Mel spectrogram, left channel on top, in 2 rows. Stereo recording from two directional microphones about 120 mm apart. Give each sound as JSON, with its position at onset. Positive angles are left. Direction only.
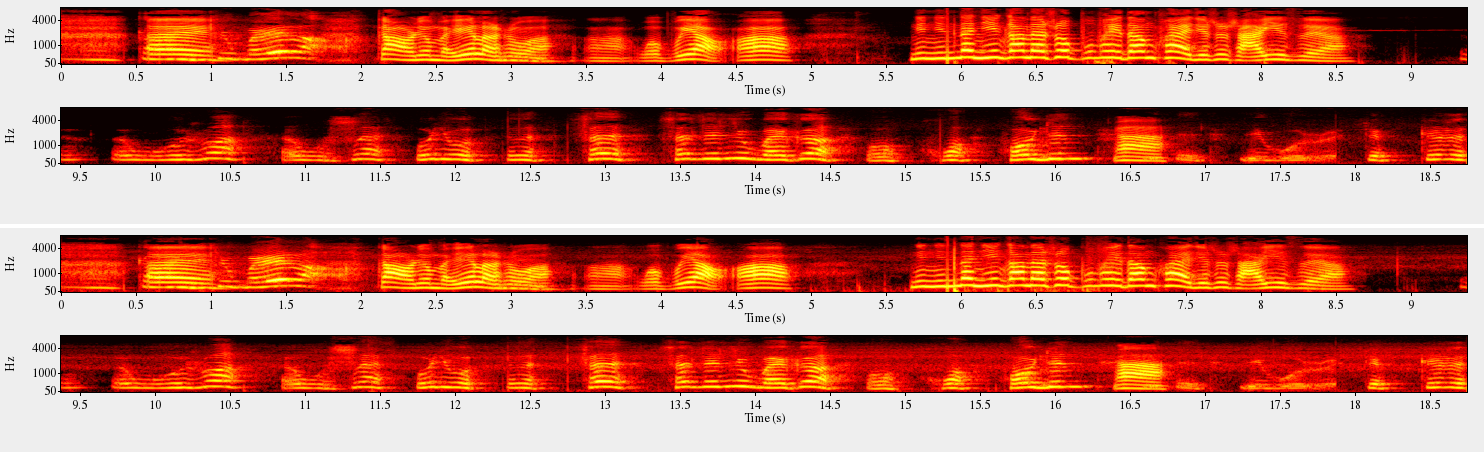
{"t": 0.0, "sound": "a sound", "side_deg": 25}
{"t": 0.6, "sound": "speech", "side_deg": 25}
{"t": 1.0, "sound": "speech", "side_deg": 0}
{"t": 2.0, "sound": "speech", "side_deg": 25}
{"t": 3.4, "sound": "a sound", "side_deg": 20}
{"t": 3.9, "sound": "speech", "side_deg": 25}
{"t": 5.9, "sound": "speech", "side_deg": 25}
{"t": 9.8, "sound": "speech", "side_deg": -10}
{"t": 11.1, "sound": "speech", "side_deg": 10}
{"t": 11.4, "sound": "speech", "side_deg": -5}
{"t": 16.3, "sound": "speech", "side_deg": 30}
{"t": 17.6, "sound": "speech", "side_deg": 0}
